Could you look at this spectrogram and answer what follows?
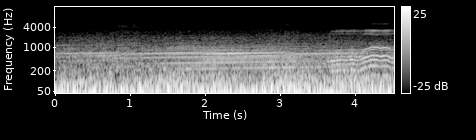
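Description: A CF Moto 250SR motorcycle engine pulls hard in a steady, loud, close drone, its pitch rising and wavering near the end as it accelerates.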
